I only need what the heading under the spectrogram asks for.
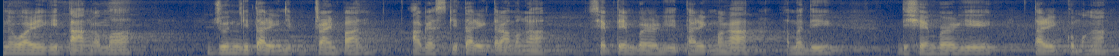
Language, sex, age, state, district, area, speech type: Manipuri, male, 18-30, Manipur, Kakching, rural, spontaneous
